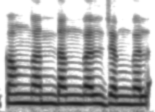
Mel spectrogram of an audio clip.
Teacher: अनुस्वार इनका उच्चारण करते समय नाक से ध्वनि निकलती है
